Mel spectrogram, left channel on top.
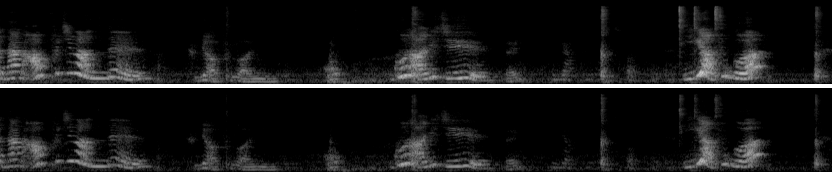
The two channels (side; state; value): right; quieter; 5.9 dB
